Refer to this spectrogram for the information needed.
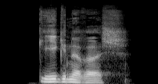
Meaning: opposing, opponent's (belonging to the opposing team or party; especially in sports and games)
- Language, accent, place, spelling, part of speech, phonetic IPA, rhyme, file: German, Germany, Berlin, gegnerisch, adjective, [ˈɡeːɡnəʁɪʃ], -eːɡnəʁɪʃ, De-gegnerisch.ogg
